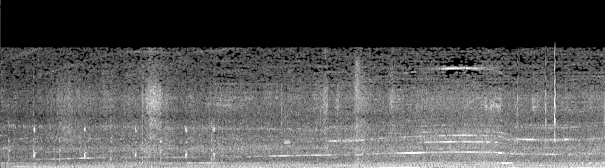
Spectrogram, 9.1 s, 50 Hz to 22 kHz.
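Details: 2011 Ford F-550 diesel at idle: thin whistle climbs and wavers over the rumble from a turbo with a chunk missing from one fin, close to failing; damaged turbocharger.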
